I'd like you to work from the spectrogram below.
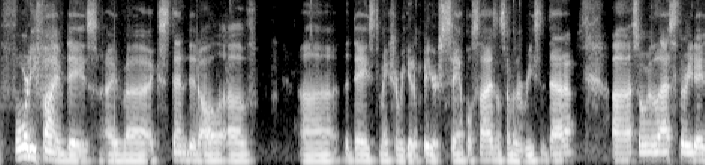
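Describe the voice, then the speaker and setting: Upbeat man hosting a stream. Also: medium pitch. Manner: upbeat, runs through stats with fillers. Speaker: stream host. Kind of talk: casual sports betting chat.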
